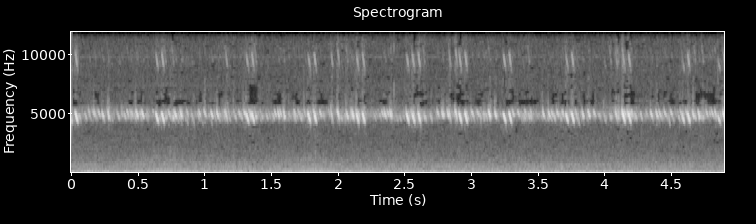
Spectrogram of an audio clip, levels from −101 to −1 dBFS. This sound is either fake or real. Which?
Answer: real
